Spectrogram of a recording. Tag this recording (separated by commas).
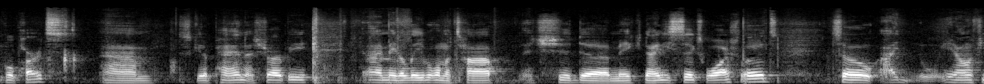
Speech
